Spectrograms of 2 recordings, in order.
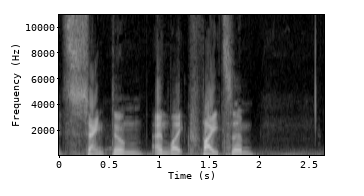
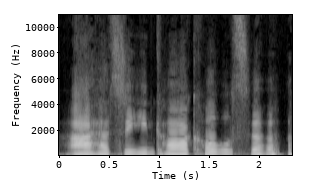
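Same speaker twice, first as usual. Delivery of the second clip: put-on high, slow, drawn-out old woman's voice; imitated older lady; 7 semitones higher, much slower than usual. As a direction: mimic a confused old witness, pitched up and slow. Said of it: "she's, like, an older lady".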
